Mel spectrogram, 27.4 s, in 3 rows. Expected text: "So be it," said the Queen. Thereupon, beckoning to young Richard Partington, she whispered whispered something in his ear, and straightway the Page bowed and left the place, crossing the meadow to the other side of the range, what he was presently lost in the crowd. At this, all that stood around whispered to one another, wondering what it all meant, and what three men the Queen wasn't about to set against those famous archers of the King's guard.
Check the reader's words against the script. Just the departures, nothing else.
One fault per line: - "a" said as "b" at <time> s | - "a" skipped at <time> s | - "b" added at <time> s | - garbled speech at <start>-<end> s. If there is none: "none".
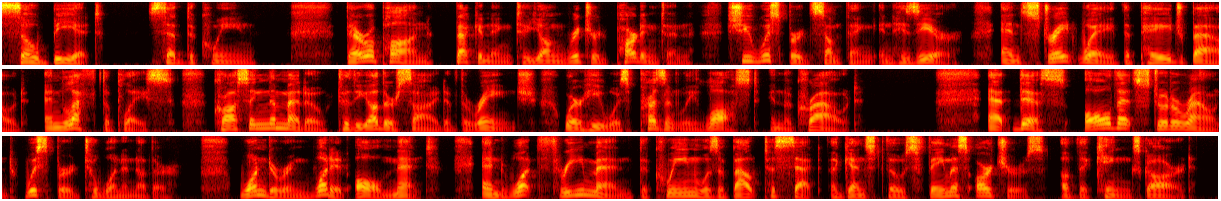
- "whispered" skipped at 6.1 s
- "what" said as "where" at 13.3 s
- "wasn't" said as "was" at 23.5 s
